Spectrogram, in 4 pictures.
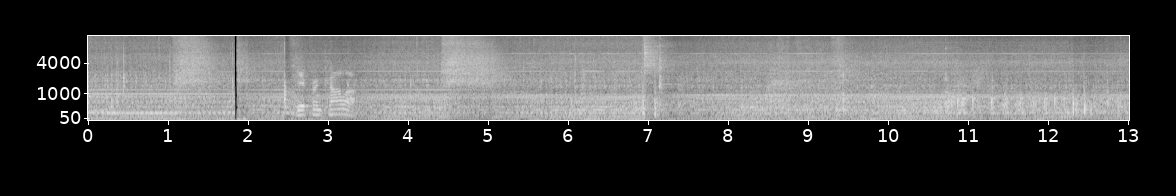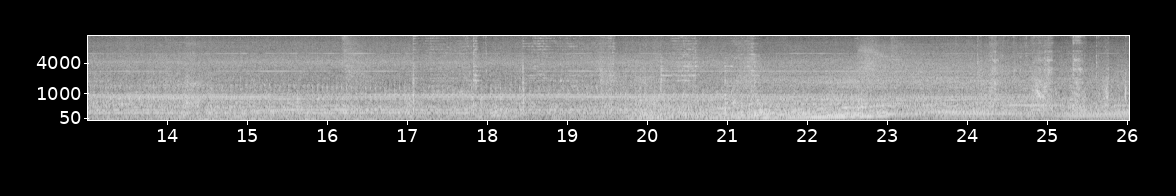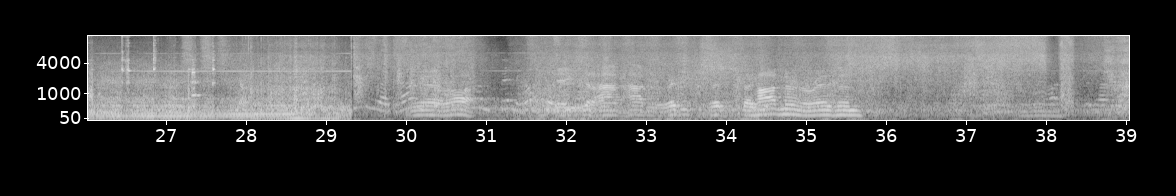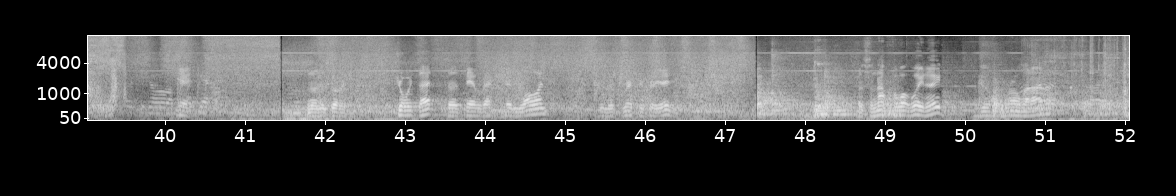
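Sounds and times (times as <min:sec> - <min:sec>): machinery humming: 0:00.0 - 0:36.8, 0:40.3 - 0:52.0
scraping: 0:17.8 - 0:29.4.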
